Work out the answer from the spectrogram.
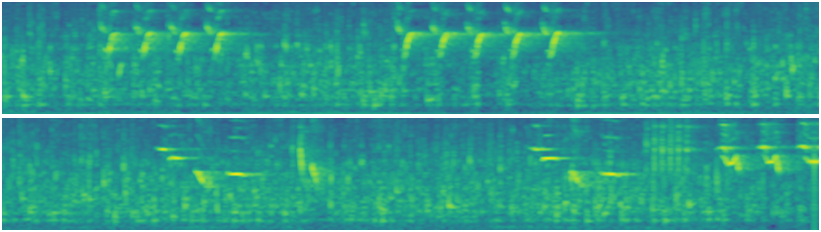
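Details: Varied drongo song in 'gacoran' style: two bursts of rapid, buzzy stuttered notes, each about a second long, then high thin whistles and downslurred squeals, with a faint watery trickle behind.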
